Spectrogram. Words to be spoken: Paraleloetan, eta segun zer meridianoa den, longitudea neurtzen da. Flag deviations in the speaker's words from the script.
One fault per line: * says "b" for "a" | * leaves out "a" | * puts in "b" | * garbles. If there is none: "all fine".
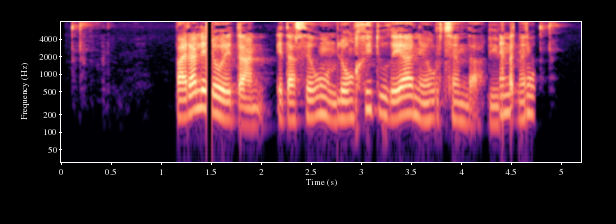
* leaves out "zer meridianoa den"
* garbles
